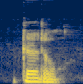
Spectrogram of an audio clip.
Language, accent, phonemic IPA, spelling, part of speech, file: English, Southern England, /ˈɡɜːdl̩/, girdle, noun / verb, LL-Q1860 (eng)-girdle.wav
- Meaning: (noun) 1. That which girds, encircles, or encloses; a circumference 2. A belt or sash at the waist, often used to support stockings or hosiery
